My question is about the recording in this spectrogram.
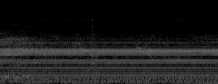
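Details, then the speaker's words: Heathkit IT-12 tube signal tracer at very high gain, checking for a station at the antenna: a constant buzzing mains hum with faint hiss nearly drowns the faint station. "Uh, I can hear that faint radio station in the background right there, but there's a lot of other noise cuz I'm having to bring the the gain up so much on here to hear that."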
